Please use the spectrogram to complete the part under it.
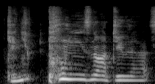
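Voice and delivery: high, loud angry protest. A narrator's reading. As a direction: snap it out loud and high, exasperated. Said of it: "Sam asked angrily".

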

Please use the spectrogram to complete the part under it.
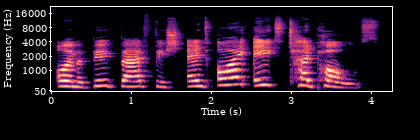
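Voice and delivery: slow, loud booming villain; menacing slow boom; big bad fish voice. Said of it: "boomed the rubbery lipped creature".

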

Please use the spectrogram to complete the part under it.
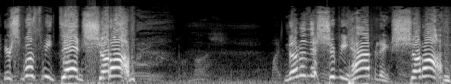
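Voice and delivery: high, loud "shut up" at the screen; yelling at the game guards to shut up; fed-up shout. Real, not acted. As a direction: blast them into silence. Yelling back at game chatter.

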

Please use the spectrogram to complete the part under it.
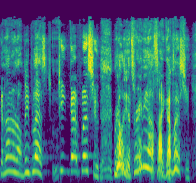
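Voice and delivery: mock pleading, pushing the gift back; eager insisting. Preacher reenacts insisting the stranger keep his umbrella, excited and loud. Retold insisting to soaked man.

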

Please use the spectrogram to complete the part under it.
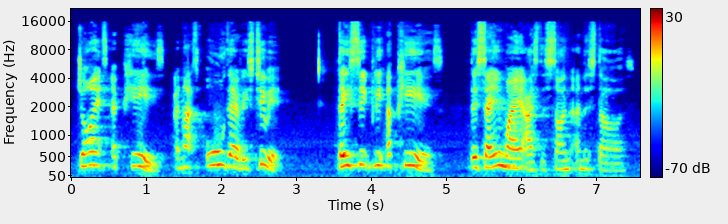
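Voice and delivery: loud, lilting giant storyteller voice; big rustic giant voice; matter-of-fact giant. Acted. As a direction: explain it loudly as an odd giant. BFG explains how giants appear.

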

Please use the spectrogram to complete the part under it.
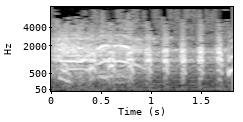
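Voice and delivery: high, eerie cackle from the kitchen; an unseen thing laughing wildly; terrible laughter. Acted. Ghostly presence laughing in the kitchen, eerie high cackle. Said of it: "It's laughing, terrible laughing".

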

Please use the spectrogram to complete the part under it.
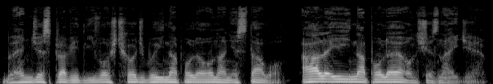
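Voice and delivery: ordinary delivery, nothing marked

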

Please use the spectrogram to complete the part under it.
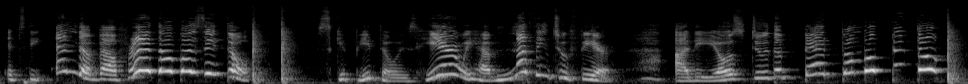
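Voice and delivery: high, loud, joyful; excited cheer. A narrator's reading. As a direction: cheer like a happy pup. Dogs cheering wildly.

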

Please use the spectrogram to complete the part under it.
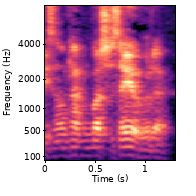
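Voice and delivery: usual speaking voice

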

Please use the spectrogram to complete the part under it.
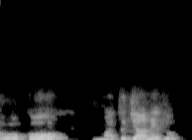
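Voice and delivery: "रोको" held, break, then "मत जाने दो"; pause after रोको. Shown as a demonstration. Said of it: "हुक्म अक्स हो गया है".

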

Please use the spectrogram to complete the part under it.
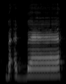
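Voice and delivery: "با" drawn out loud and slow; lengthened vowel. Shown as a demonstration. Teacher showing baa stretched by madd, long vowel. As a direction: hold the long A in "با". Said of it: "مدينا".

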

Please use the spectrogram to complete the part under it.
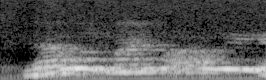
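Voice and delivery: high, slow mock whine of a little girl; whining child. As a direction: imitate a small child whimpering for mommy. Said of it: "Emma was kind of whining".

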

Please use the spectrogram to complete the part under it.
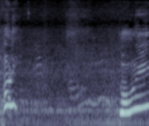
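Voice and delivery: sharp high call. Real, not acted. Calling slow down.

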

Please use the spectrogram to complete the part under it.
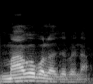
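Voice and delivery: ordinary delivery

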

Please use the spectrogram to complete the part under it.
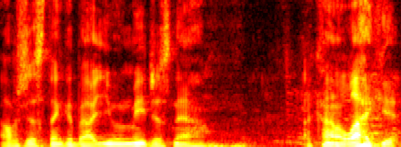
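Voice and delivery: soft, low sweet talk; kicking game. Acted. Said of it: "as I'm kicking game again".

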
